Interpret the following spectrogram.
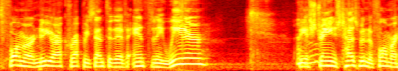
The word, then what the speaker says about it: Weiner: It's pronounced Weiner.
